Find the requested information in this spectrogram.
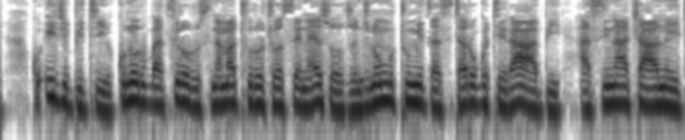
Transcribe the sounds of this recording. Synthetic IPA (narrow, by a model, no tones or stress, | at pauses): kuʔid͡ʒipitʰikuno̞ɾuɓat͡siɾo̞rusinamatʰuɾo̞t͡ʃo̞ːse̞naiʐo̞ʐo̞ndino̞mutumid͡zazi̥taɾo̞k̬utiɾaɦabi | asinat͡ʃaːno̞iːta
